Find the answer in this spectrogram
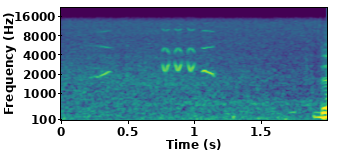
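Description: Low background hiss with a quick run of three faint, high chirps just under a second in.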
